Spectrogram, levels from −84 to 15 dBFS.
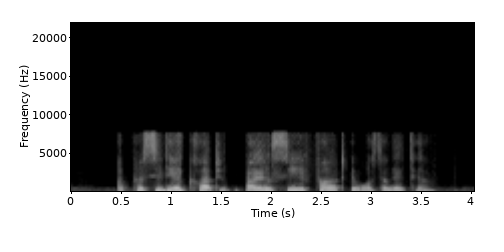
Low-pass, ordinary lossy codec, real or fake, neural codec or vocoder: none; none; fake; codec, 16 kHz, 1 kbps, FreqCodec, smaller model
